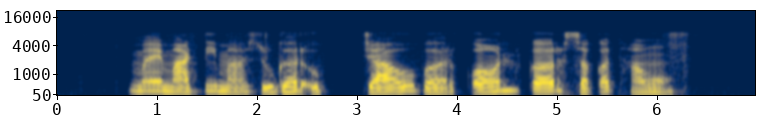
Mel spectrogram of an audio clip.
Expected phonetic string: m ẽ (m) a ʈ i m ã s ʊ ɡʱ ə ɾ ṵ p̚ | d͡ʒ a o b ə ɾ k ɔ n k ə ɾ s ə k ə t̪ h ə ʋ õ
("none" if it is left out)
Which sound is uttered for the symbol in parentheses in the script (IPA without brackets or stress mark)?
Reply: m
